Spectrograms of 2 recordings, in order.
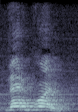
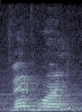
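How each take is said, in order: No difference in how they are said.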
